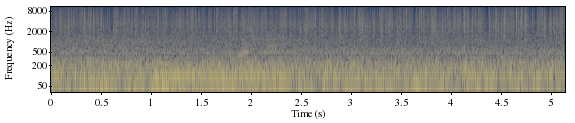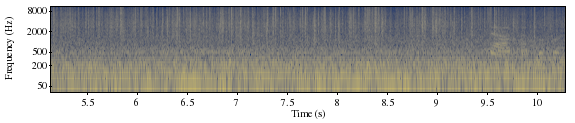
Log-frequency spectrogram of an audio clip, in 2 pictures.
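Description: Steady road noise inside a moving car: a low rumble from the engine and tyres, with tyre hiss on wet pavement.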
